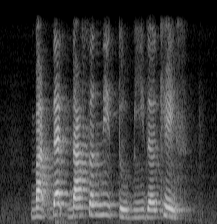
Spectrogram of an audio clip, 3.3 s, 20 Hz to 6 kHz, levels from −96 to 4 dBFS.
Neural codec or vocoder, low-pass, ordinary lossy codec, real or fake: vocoder, 44.1 kHz, 128 mel bands, Pupu-Vocoder; 5.4 kHz; none; fake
